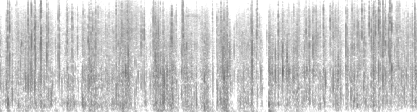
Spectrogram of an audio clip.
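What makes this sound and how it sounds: Gloved fingertips in purple nitrile gloves squeeze and scratch a large, clear plastic bag full of crushed ice and tied at the top. The result is a steady stream of bright, crisp crinkling and crunching with almost no low end. Each crackle stops short, with no ring.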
